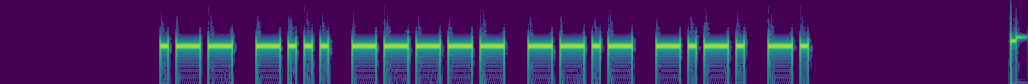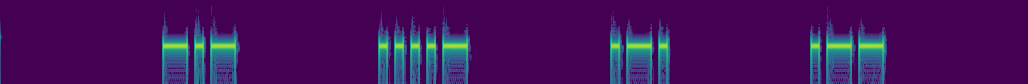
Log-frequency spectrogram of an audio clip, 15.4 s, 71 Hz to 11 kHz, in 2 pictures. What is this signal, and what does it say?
Morse code, heard as a keyed tone, about 20 wpm, spaced as for 12 wpm, 700 Hz. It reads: WB0QCN K4RW
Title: USA Call Signs - 6x Character Spacing - 20wpm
